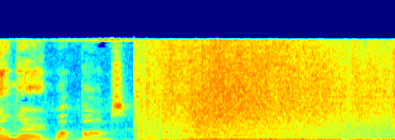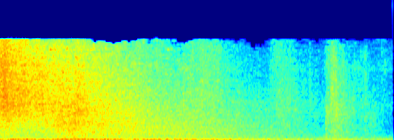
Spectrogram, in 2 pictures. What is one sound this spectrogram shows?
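A large explosion booms and rumbles away.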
